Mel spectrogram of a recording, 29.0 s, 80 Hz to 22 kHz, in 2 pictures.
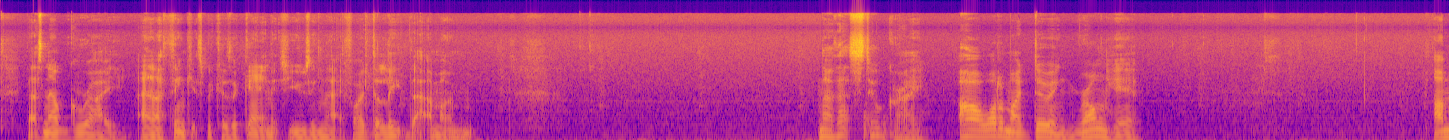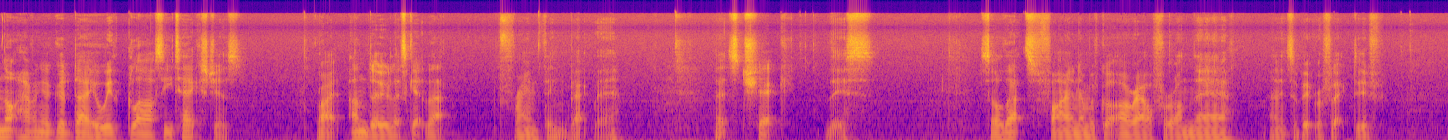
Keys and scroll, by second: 3.7 Delete.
